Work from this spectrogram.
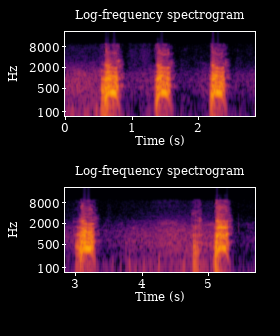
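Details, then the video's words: A Basset Hound puppy gives a run of six brisk barks, mostly evenly spaced about three-quarters of a second apart, the last two coming closer together. "SOM DO CACHORRO BASSET HOUND 🐶 EFEITO SONORO DE CACHORRO LATINDO 🐶BASSET HOUND PUPPY SOUND"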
